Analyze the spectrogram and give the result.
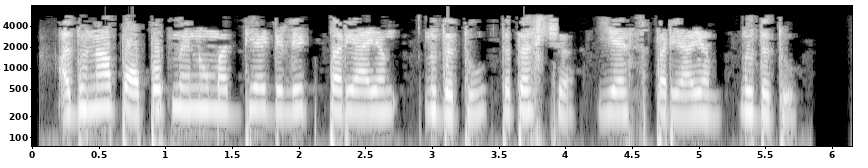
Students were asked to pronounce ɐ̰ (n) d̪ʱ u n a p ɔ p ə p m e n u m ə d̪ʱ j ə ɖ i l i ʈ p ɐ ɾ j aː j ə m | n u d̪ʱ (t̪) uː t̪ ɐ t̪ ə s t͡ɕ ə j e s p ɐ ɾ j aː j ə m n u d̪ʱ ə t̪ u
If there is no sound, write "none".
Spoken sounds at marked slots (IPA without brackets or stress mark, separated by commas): none, t̪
